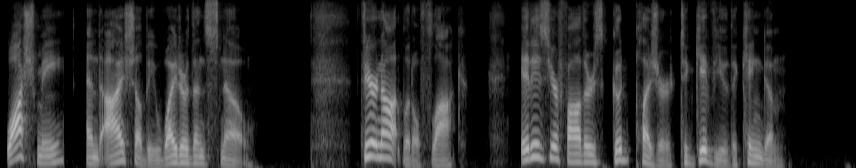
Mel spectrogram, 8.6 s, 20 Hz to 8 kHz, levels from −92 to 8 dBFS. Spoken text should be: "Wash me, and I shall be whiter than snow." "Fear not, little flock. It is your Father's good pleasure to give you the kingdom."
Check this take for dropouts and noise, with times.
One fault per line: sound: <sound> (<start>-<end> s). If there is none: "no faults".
no faults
